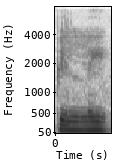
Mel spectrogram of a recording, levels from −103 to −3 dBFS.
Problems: constant background noise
